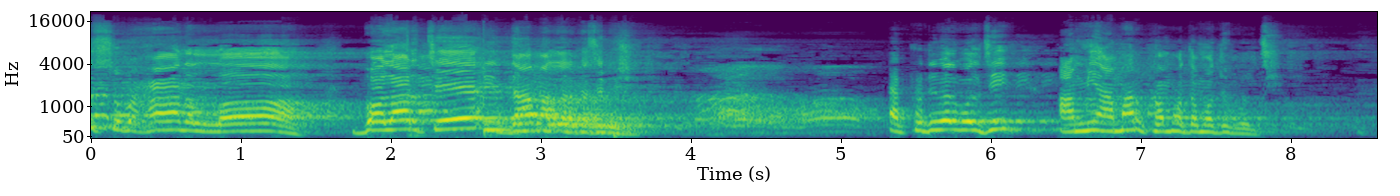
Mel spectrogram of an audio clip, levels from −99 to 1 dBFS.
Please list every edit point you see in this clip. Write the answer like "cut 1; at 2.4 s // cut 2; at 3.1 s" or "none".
cut 1; at 2.6 s // cut 2; at 5.2 s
